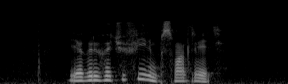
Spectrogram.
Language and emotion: Russian, neutral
